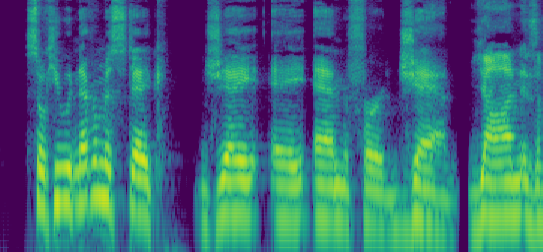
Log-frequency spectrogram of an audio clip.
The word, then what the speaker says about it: Jan: So in German, J's have the sound of a Y. That's why Ja is spelled J-A, not Y-A. So he would never mistake J-A-N for Jan.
